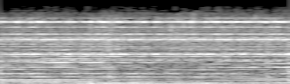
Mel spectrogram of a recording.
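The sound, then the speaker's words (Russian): An electric bell rings as the third bell before a theatre performance. Its bright, buzzing tone is sustained and unbroken for the whole stretch. “Мама, что это такое звонит? А это третий звонок.”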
